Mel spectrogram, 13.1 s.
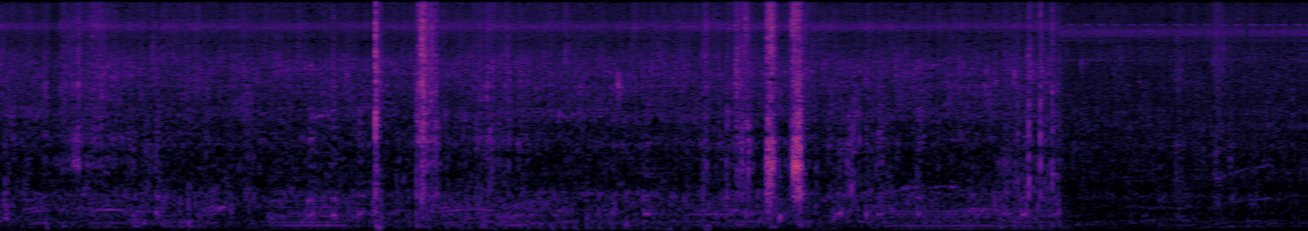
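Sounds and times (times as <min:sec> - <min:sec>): low cooing bird calls: 0:08.3 - 0:10.7.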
